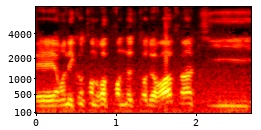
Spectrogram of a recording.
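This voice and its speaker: A man with a normal speaking voice talks at a fairly quick pace, his intonation fairly even. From northern France, Lille. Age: 60s. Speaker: retired truck driver, travel vlogger. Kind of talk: casual chat.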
